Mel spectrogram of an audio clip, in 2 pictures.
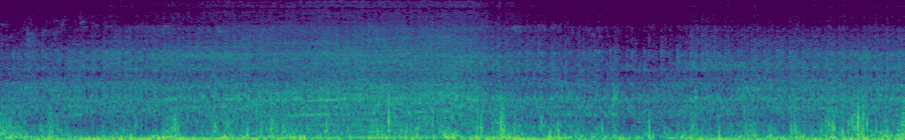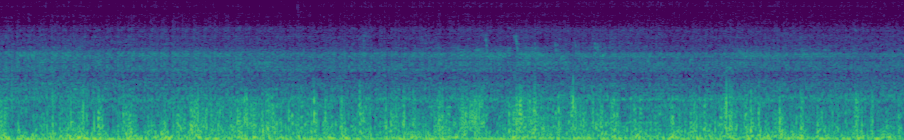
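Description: A vehicle driving along a paved country road: steady engine and road rumble with uneven rough thumps from about eight seconds on.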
